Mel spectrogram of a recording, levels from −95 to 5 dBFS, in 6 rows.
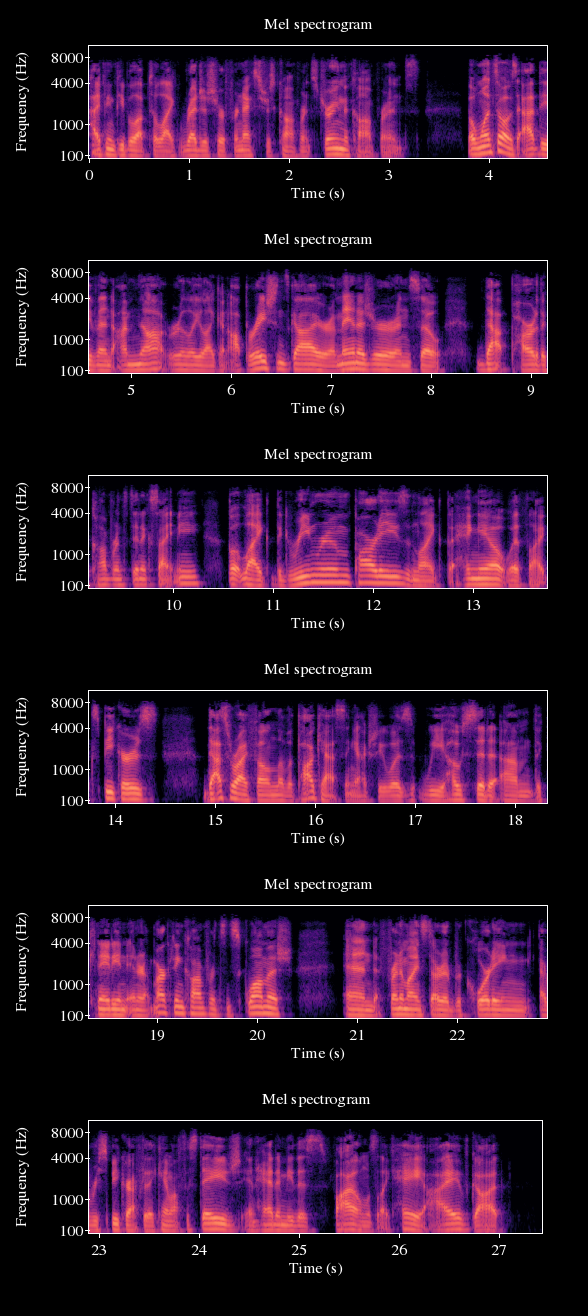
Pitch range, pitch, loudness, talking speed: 105-125 Hz, 115 Hz, -23 LUFS, 220 wpm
